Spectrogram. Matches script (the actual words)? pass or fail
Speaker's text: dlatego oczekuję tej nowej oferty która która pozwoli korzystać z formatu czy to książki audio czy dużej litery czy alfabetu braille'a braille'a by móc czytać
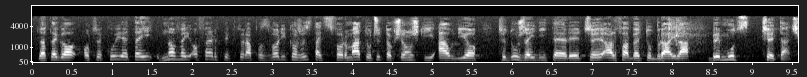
fail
